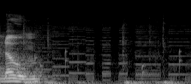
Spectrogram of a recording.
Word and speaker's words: gnome: GN's generally got a silent G for some reason, like gnome.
